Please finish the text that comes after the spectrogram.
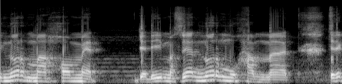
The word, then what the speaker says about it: Nurmagomedov: Jadi tulisnya Magomed, tapi bacanya Mahomet, kan gitu kan ya. Jadi Nur Magomedov itu jadi Nur Mahomet.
